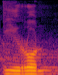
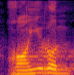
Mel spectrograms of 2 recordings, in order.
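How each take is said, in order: First: It is said as the simplified form kirun. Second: It is said with the Arabic kh and ai sounds.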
